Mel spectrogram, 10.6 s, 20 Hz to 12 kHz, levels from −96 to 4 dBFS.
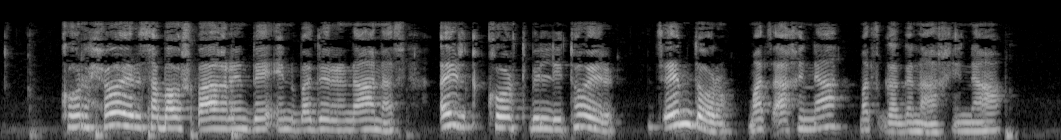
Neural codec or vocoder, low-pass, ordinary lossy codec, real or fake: none; 7.2 kHz; MP3, 96 kbps; real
